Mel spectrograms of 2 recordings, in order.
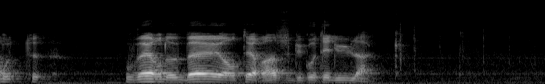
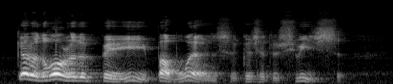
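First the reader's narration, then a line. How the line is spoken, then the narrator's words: Exclaimed. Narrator (French): s'écria Tartarin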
